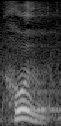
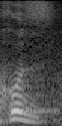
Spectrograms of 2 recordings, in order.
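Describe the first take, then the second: First: The word ends with a soft 'th' sound. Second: The word ends with a buzzing 'z' sound. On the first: The speaker calls it right. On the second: The speaker calls it wrong.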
